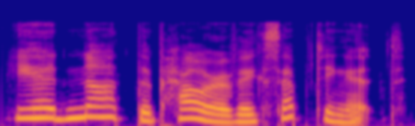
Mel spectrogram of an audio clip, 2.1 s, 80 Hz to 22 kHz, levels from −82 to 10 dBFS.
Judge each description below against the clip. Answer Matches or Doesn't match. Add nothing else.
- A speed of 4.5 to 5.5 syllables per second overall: Doesn't match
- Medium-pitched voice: Doesn't match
